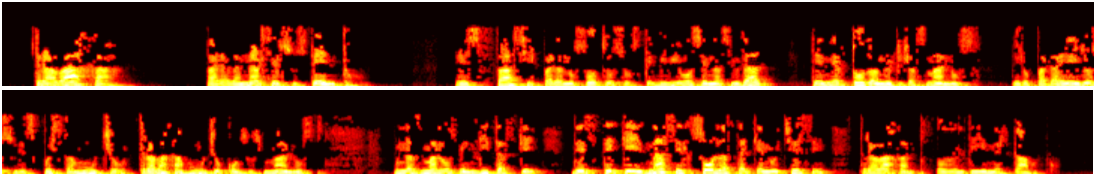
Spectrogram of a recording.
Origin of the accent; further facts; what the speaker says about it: Arequipa, Peru; Es el monumento histórico más atractivo y que guarda una identificación con mi ciudad.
